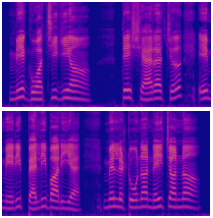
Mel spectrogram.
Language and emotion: Dogri, fearful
